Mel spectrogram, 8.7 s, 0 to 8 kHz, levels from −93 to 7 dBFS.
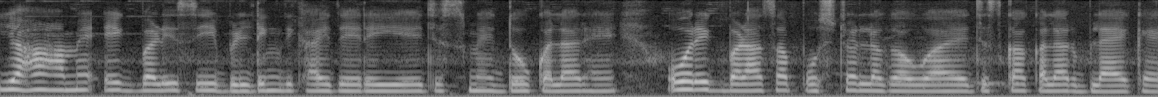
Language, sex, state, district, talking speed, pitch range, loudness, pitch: Hindi, female, Bihar, Bhagalpur, 180 wpm, 195-215 Hz, -26 LUFS, 205 Hz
